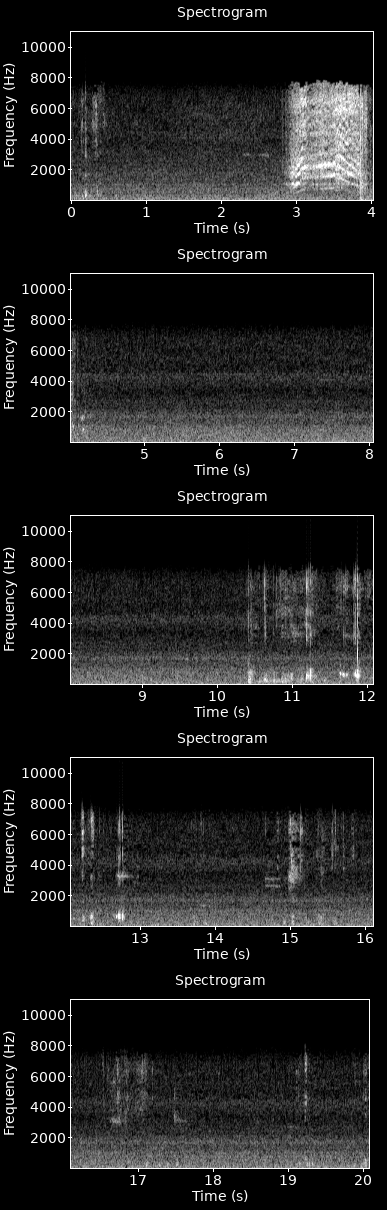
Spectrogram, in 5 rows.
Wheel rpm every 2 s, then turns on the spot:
0, 50, 0, 0, 0, 0, 0, 0, 0, 0.
none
